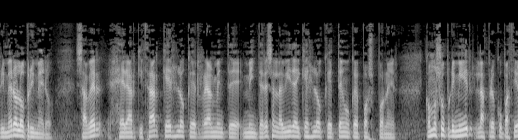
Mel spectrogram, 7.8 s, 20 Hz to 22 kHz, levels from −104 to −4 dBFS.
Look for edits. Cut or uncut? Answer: cut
